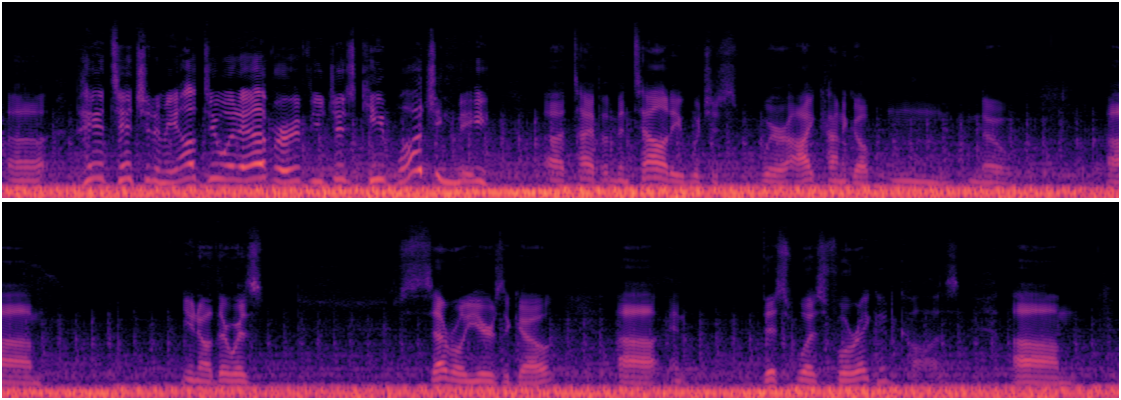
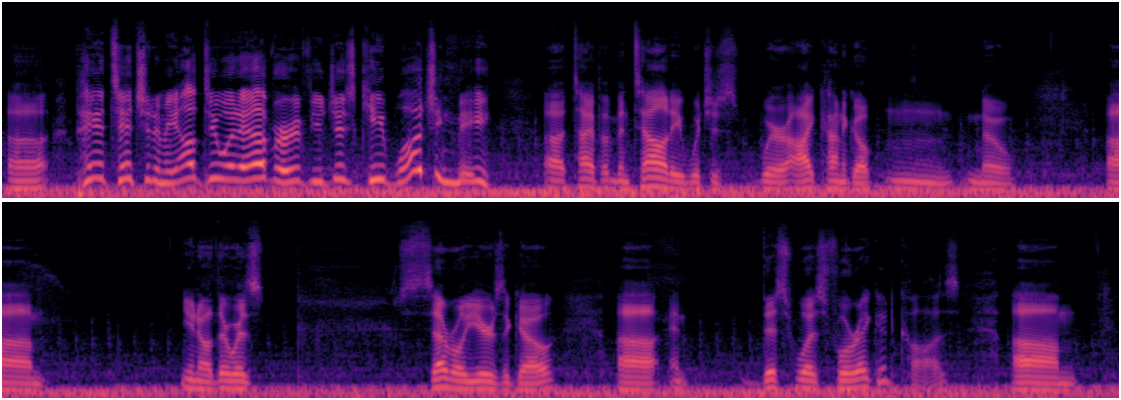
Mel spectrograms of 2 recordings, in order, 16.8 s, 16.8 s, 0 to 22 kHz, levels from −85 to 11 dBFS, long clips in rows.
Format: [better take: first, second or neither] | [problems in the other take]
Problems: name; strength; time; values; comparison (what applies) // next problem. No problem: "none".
second | low rumble; loud; throughout; 8 dB below the speech; faint in the second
